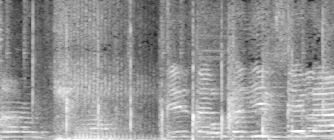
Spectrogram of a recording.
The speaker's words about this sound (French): Applaudissez-moi.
